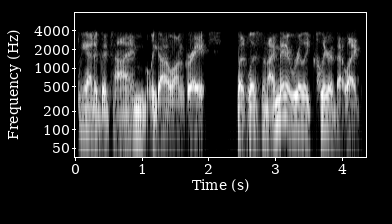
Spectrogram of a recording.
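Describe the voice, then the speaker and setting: A man's voice: on the low side, fairly quick. A man on a phone line, talking casually on a radio show, laid-back and rambling, laughing as he explains. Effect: heard over a phone line. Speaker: caller on a radio dating segment. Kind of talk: casual chat.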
